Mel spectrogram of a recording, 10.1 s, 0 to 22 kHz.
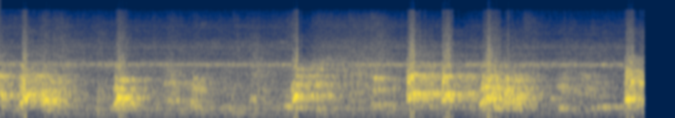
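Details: Dog barks recorded on 3/2/20, sharp and rough, in irregular bursts of one to three barks across ten seconds. A constant thin high tone stays in the background, and the sound cuts off abruptly at the end.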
